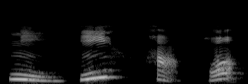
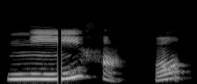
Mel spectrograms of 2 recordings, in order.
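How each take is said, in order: First: "ni, ni, ha, ho" as two separate dips, each rising back; two third tones. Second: "ni" rising straight up, "ha, ho" dipping then rising; second tone, then third. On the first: Teacher shows the mistake, "ni, ni, ha, ho" both fully dipped. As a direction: dip and climb on "ni, ni", then on "ha, ho". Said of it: "you can't say". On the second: Teacher shows the correct greeting, rising "ni" before dipping "ha, ho". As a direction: lift "ni", then dip and climb on "ha, ho". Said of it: "first third tone becomes the second". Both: Shown as a demonstration.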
